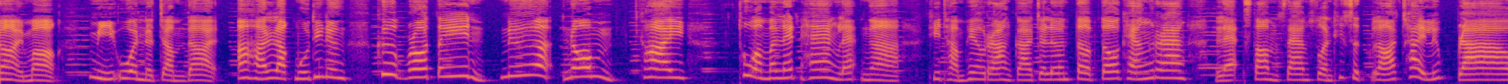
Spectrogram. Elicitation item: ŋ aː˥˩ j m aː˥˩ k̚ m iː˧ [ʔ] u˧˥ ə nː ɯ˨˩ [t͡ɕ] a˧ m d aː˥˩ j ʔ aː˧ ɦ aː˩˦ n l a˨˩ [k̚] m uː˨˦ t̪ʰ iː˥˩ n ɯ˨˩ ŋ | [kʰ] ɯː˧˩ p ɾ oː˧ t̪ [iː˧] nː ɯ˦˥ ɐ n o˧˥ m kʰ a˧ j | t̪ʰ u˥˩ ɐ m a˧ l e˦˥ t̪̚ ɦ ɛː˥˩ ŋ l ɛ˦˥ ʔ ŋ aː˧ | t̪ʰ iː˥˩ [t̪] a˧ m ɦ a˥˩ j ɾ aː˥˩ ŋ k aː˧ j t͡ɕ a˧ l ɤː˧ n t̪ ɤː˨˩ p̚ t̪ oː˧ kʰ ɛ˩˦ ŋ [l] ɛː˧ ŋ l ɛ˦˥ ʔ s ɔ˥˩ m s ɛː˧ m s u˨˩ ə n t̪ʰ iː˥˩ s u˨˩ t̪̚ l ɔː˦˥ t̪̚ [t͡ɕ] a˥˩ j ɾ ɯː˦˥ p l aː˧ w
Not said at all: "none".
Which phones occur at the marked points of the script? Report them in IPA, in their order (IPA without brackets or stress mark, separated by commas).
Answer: ʔ, t͡ɕ, k̚, kʰ, iː˧, t̪ʰ, ɾ, t͡ɕʰ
